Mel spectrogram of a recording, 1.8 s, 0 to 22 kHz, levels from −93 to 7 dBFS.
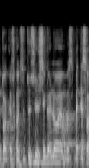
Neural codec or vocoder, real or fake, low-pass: none; real; 10.8 kHz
